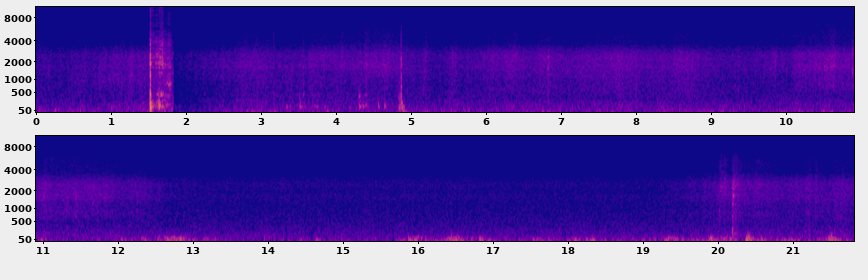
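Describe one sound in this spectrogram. Tall cane leaves rustle in the wind.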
